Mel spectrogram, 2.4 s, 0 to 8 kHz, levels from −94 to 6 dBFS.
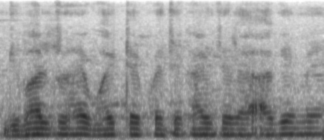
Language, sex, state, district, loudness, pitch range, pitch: Hindi, male, Bihar, Katihar, -18 LUFS, 120-130 Hz, 125 Hz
